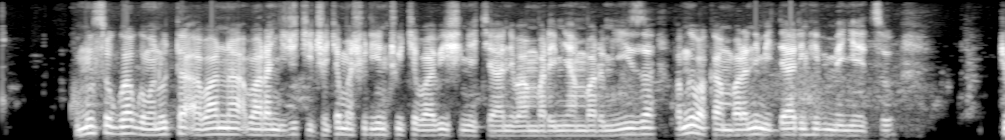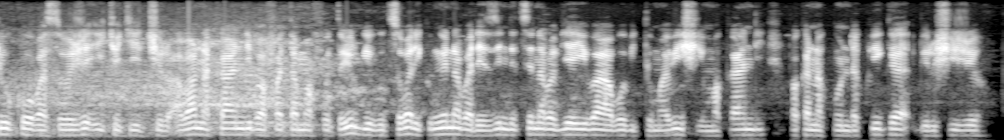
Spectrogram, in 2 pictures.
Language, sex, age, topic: Kinyarwanda, male, 25-35, education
